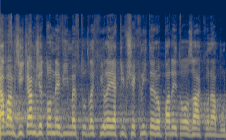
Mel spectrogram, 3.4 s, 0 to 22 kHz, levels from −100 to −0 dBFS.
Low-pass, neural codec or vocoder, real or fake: 14.4 kHz; vocoder, 44.1 kHz, 128 mel bands every 256 samples, BigVGAN v2; fake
